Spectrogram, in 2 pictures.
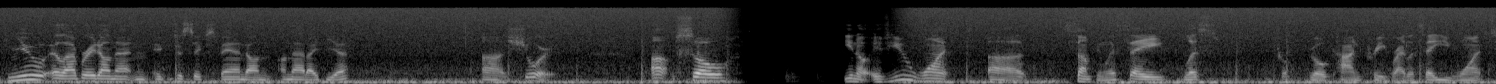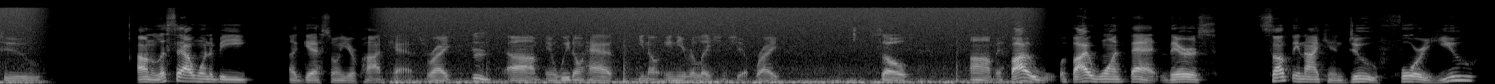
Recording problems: hiss; loud; until 7.5 s, from 9 to 15 s and from 19 to 25 s; 4 dB below the speech

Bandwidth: 14.5 kHz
